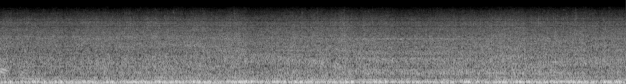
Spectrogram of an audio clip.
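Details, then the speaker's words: 1954 Ford F-100, hot rod restored, 302 V8 with automatic transmission, heard under the hood: deep, even idle rumble with steady beat and no misses, knocks or ticks; runs perfect. "custom done nice and clean under the hood you can hear the engine runs perfect"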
